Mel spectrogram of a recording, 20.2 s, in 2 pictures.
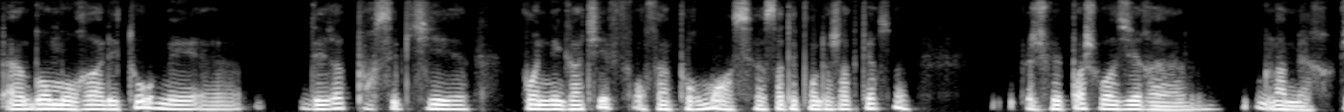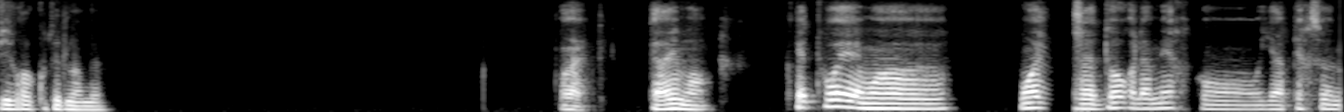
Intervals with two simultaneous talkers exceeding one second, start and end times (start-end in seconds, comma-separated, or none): none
